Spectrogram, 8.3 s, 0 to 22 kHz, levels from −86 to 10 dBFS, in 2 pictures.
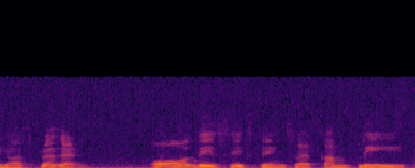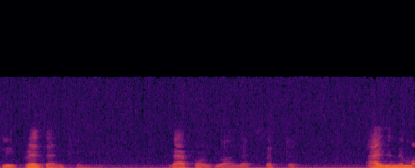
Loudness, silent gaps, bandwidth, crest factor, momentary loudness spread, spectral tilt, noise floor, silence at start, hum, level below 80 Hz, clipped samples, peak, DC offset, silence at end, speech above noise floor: -29 LUFS; none; 12 kHz; 18 dB; 20 LU; -7.5 dB/octave; -48 dBFS; 0 s; none; -52 dBFS; under 0.1%; -12 dBFS; under 0.1%; 0 s; 20 dB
